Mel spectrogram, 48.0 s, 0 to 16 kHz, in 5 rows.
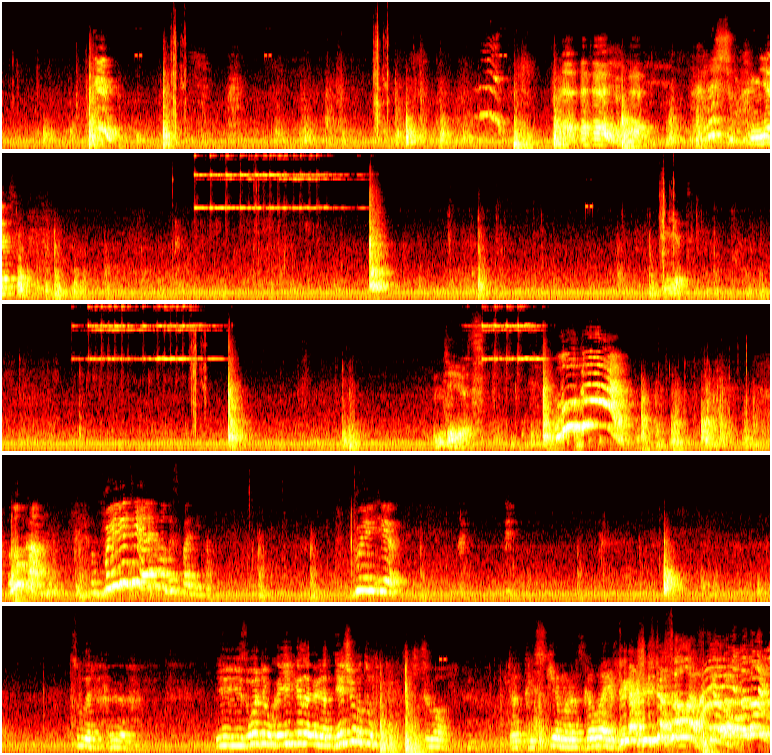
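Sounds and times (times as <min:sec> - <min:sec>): steady low hum: 0:00.0 - 0:46.2
pulsing electronic ringing: 0:12.0 - 0:14.2, 0:20.1 - 0:22.0, 0:25.0 - 0:26.1.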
